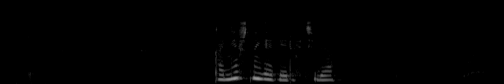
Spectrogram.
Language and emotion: Russian, neutral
